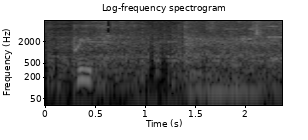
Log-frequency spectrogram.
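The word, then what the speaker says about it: Привет: Pronounce it right for me. Privet.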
